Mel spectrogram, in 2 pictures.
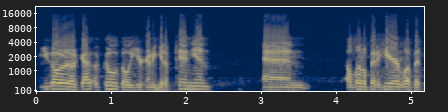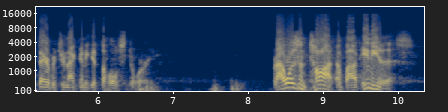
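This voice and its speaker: On a low-quality recording, a US livestream host speaks to his audience head-on in a medium, bright, forceful voice. He reads from notes he wrote himself, delivering an earnest, lecturing monologue.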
